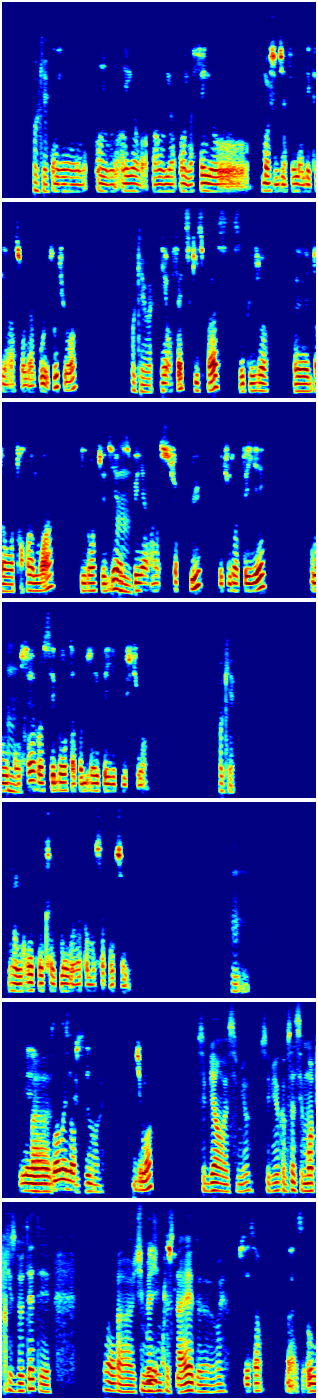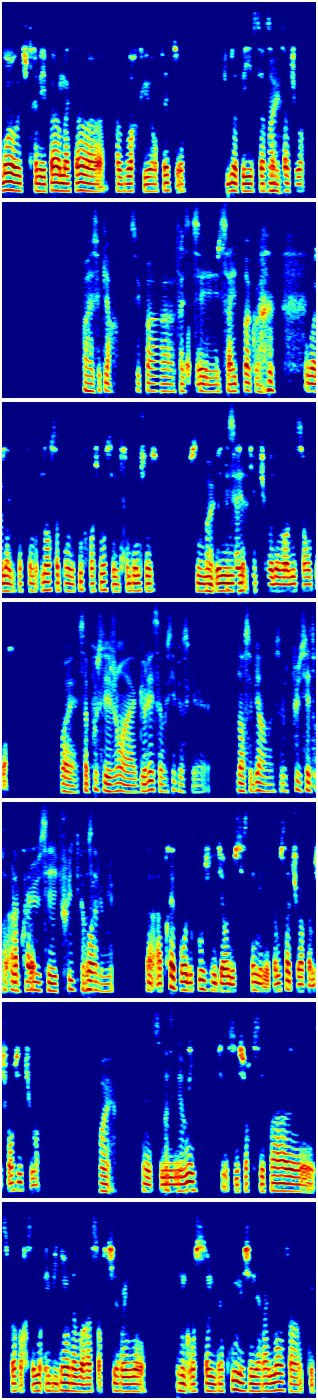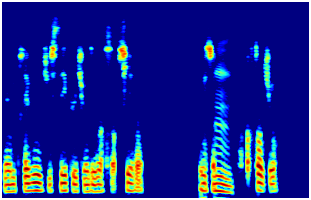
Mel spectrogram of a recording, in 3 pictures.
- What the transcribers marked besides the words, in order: distorted speech; unintelligible speech; stressed: "évident"; unintelligible speech
- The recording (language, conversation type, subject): French, unstructured, Que feriez-vous pour lutter contre les inégalités sociales ?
